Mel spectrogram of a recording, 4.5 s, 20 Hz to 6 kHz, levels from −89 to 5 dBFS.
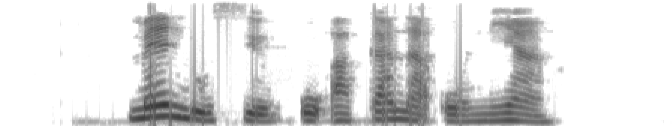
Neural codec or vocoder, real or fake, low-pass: none; real; 5.4 kHz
